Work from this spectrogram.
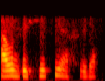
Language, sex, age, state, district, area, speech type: Odia, female, 18-30, Odisha, Nuapada, urban, conversation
